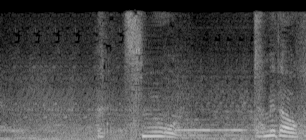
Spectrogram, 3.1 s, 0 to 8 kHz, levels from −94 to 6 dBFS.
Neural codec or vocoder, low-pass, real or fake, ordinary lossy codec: codec, 16 kHz, 1.1 kbps, Voila-Tokenizer; none; fake; none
